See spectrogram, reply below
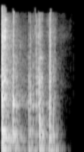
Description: household kettle cordless place down on base unit

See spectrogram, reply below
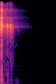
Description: household toothpaste tube lid down on surface; sound effects one

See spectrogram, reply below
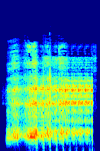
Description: horror evp ghostbox demon laugh glitchy receiver

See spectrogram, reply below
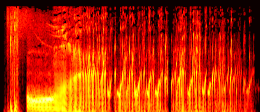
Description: cartoon slime squelchy bubble dribble airy; zapsplat

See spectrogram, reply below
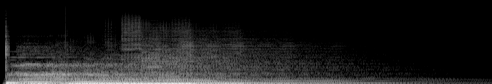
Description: hit dark pulsating drone; sound design; zapsplat

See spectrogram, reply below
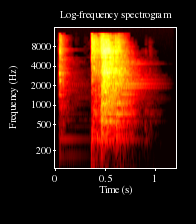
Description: household baking tray metal impact drop

